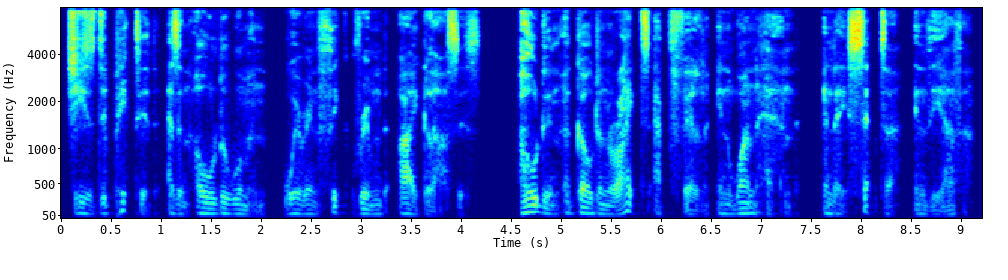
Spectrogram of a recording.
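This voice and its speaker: A man playing the analytical inner detective voice in a game, speaking in a grave, gravelly, deliberate way with a hard-boiled noir delivery. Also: rumbling low, a little mellow, no room sound, clean studio sound, full character voice. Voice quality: gravelly, husky. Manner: deliberate, clinical, slipping into noir detective slang.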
